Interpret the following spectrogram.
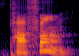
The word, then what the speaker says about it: Parfum: And or tum, for example, das Parfum, which is pronounced in a French way because it comes from the French language.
